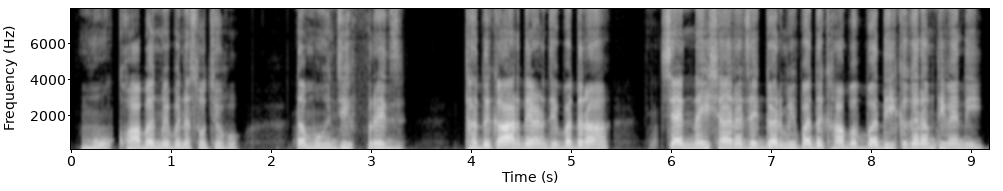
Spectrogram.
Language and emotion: Sindhi, surprised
